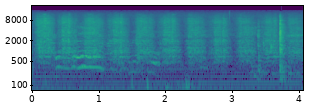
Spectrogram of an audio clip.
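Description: Repeated scraping strokes, about four a second, with a sharper click near the end.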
